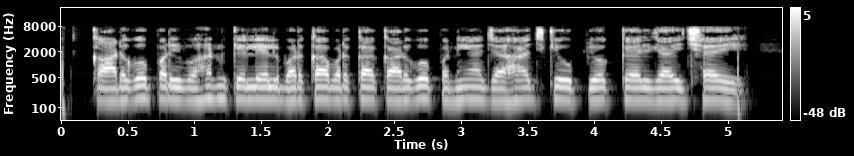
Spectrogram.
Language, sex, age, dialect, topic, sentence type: Magahi, male, 46-50, Western, banking, statement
